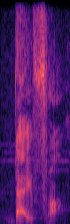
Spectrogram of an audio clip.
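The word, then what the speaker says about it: diaphragm: इसमें जी साइलेंट होगा, डायफ्राम।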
